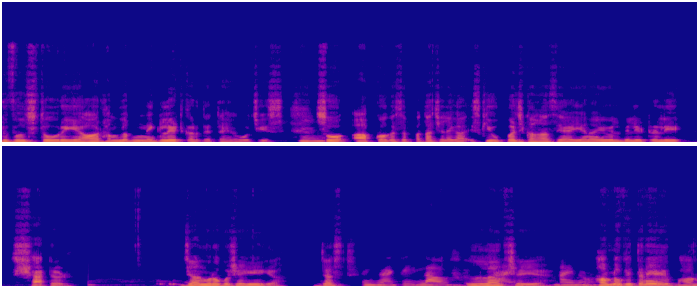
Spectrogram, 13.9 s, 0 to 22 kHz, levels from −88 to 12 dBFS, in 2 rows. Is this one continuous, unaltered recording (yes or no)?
no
